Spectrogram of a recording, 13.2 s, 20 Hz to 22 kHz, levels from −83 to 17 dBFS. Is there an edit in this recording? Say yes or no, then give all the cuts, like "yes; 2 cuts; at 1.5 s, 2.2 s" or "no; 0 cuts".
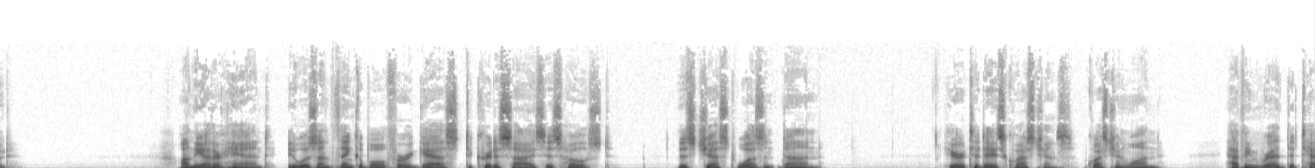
yes; 2 cuts; at 9.3 s, 10.8 s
